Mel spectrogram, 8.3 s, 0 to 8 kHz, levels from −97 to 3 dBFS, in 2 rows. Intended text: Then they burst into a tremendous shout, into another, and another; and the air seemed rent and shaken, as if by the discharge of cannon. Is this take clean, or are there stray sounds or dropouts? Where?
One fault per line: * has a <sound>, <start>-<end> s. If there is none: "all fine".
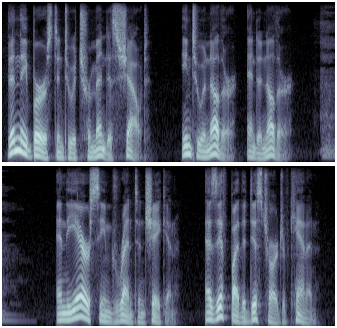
* has a sigh, 3.9-4.6 s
